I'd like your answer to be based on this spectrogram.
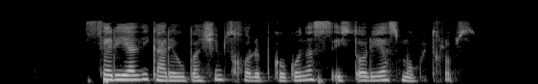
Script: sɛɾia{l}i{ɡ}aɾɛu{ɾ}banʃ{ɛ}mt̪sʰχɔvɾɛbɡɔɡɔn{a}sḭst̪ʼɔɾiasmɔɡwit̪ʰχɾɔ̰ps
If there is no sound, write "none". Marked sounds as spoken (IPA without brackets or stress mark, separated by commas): l, ɡ, none, i, a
